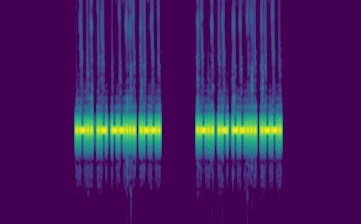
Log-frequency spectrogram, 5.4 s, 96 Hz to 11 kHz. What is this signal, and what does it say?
Morse code, heard as a keyed tone, about 41 wpm, 700 Hz. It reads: LA7P LA7P
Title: DXCC-100 Call Signs - 4 Characters - Repeated 2x - 45wpm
